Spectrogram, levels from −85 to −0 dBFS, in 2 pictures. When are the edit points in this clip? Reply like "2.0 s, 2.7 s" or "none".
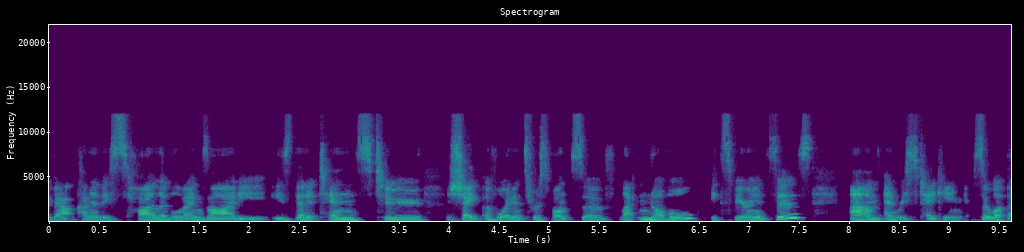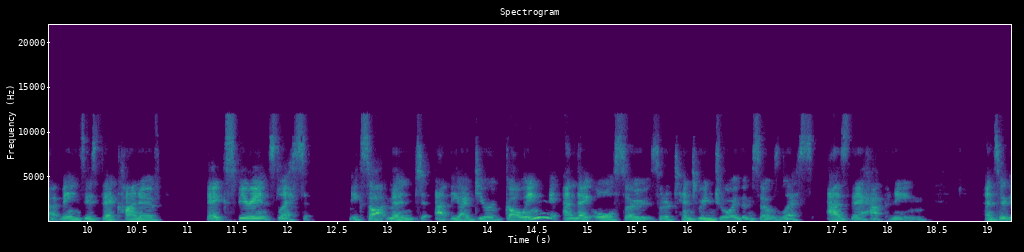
9.2 s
